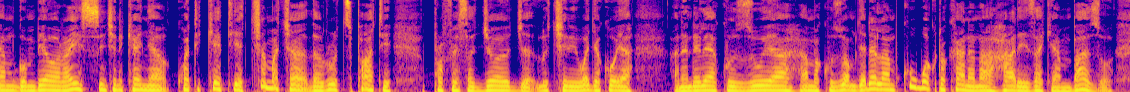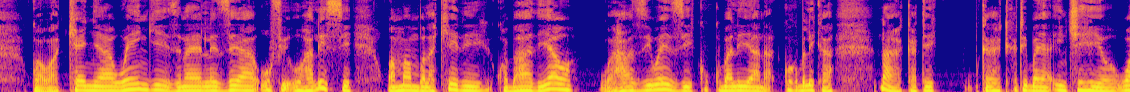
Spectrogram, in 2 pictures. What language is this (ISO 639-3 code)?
swa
